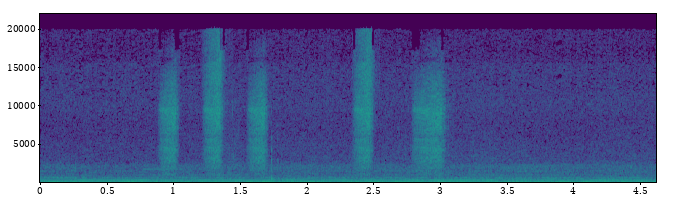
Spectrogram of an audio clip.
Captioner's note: spray hissing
